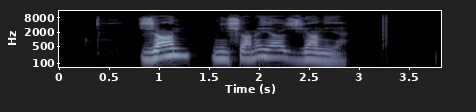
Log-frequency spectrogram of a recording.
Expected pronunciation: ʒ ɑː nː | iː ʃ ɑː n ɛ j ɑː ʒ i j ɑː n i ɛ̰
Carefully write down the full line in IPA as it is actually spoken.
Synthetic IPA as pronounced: ʒ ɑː nː | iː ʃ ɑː n ɛ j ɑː ʒ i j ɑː n j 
